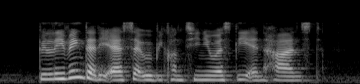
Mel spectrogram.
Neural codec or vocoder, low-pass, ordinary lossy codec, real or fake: none; 7.2 kHz; none; real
